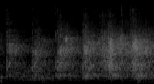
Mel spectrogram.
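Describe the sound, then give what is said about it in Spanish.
A crowd applauding loudly on a preacher's call for another round of applause during a Spanish-language sermon: a dense, steady wash of many hands clapping together, building slightly in loudness over two seconds with no voices standing out. “Vamos, denle otro aplauso fuerte.”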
